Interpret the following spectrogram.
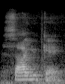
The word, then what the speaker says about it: Sayuke: No, I do remember it. It's Sayuke.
